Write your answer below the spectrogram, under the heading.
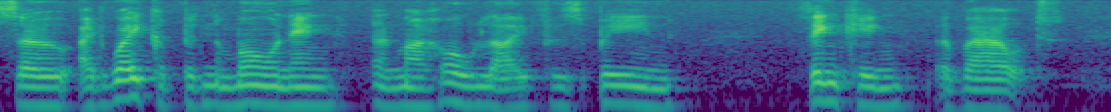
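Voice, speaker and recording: A woman's very deep, low voice with a dark, mellow tone, flat monotone intonation and a moderate pace. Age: 70s. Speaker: person in recovery from eating disorder. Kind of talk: podcast discussion.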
